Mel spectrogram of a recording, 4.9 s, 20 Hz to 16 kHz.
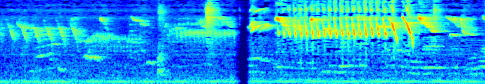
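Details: F1 canary song in the rol tembak style: faint scattered chirps and whistles, a brief silence, then a loud fast metallic trill pulsing about a dozen times before a sharp closing note; constant low hum.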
